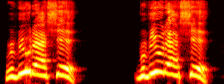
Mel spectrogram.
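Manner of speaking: high, loud yell at the refs; indignant fan shout; shouted demand. Real, not acted. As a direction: holler for a review. Demands review of foul call.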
